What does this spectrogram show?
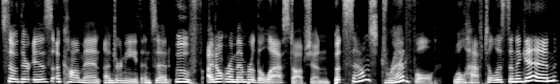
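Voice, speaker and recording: Woman podcaster chatting casually, super lively pitch swings, clean dry sound, informal and jokey. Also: unhurried, hardly any pauses, clean tone, no echo. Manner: animated, informal, occasional swearing. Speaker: podcast co-host. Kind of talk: casual comedic chat and storytelling.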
